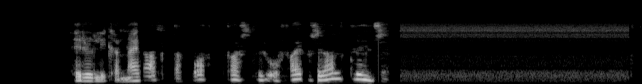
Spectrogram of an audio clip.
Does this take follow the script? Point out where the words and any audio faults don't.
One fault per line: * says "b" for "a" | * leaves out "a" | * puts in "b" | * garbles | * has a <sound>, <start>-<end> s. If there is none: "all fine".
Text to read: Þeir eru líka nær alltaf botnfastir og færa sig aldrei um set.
all fine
